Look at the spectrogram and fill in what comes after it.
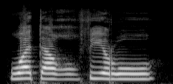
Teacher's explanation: کلمت تغفروا میں غین کی ادائیگی حلق کے اوپر والے حصے سے ہے. غین حروف تفخیم میں سے ہے تو ہم غین کو موٹی آواز میں پڑھیں گے.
